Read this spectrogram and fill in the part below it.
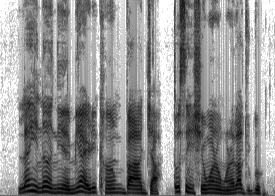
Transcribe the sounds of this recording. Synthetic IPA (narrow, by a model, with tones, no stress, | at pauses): lɛ˦j̃ĩ˦˨nãː˦˨nĩ˧ɛ˨mĩ˨˦a˦˨i˨˦ɾi˦kʰã˧n̩˦ba˦a˧d͡ʒa˨ | to˦si˦˨n̩˦ʃe˧w̃ɔ̃˦ɾ̃ã˧˨w̃ɔ̃˨˦ɾ̃ã˧la˦du˨˦ɡ͡bo˦˨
